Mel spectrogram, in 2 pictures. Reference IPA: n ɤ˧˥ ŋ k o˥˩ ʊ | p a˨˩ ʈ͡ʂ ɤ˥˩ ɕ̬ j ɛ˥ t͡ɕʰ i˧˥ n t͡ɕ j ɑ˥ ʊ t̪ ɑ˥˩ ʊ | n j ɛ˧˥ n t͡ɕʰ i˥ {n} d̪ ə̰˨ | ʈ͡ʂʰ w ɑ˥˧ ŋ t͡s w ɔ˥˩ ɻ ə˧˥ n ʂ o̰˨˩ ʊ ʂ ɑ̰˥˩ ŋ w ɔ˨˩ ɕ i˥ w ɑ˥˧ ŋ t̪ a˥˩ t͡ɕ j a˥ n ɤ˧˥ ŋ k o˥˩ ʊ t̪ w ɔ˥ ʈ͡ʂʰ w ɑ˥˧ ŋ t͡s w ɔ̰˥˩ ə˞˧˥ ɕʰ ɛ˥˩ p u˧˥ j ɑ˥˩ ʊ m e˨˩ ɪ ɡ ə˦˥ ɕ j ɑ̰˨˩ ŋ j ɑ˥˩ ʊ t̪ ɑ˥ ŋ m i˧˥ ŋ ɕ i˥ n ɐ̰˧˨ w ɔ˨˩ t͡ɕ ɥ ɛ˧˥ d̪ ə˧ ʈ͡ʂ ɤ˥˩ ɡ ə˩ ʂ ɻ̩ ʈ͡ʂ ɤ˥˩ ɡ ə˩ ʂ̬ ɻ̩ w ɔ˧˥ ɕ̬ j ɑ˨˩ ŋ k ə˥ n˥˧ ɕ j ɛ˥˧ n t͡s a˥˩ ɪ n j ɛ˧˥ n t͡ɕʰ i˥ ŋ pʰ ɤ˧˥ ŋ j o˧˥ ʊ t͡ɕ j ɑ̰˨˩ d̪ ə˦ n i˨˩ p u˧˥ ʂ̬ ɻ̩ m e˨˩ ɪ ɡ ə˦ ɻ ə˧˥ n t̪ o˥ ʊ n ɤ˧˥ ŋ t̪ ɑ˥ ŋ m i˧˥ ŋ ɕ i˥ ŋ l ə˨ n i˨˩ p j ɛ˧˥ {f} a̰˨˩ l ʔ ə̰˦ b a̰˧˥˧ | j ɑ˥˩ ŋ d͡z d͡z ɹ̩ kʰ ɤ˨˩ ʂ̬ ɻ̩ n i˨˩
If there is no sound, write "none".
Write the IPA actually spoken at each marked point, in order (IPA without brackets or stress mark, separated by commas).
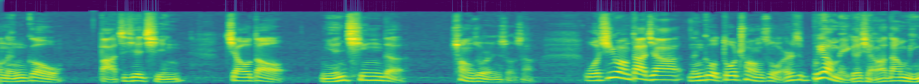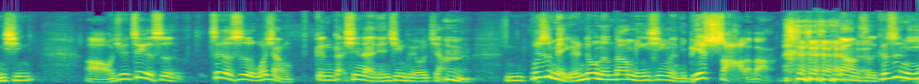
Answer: ŋ, ʂ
